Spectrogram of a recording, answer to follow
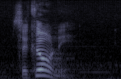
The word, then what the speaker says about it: Cecconi: Cecconi. Oh, you was talking about the White Sox? No, I was talking about the White Sox. I was talking about, I said, look at the White Sox. Yeah, Cecconi pitched well.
